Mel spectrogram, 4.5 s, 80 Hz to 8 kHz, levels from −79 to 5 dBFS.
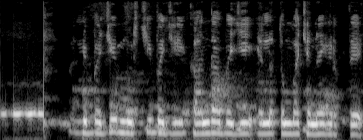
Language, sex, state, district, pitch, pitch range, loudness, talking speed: Kannada, female, Karnataka, Dharwad, 225 Hz, 220-250 Hz, -13 LUFS, 120 wpm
